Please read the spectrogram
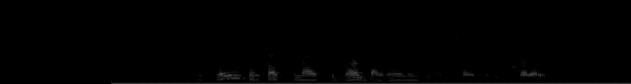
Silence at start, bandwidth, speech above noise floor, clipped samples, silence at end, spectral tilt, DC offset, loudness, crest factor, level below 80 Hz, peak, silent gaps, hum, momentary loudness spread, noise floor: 1.1 s; 10 kHz; 21 dB; under 0.1%; 0 s; -4.5 dB/octave; 0.1%; -62 LUFS; 20 dB; -86 dBFS; -42 dBFS; none; none; 7 LU; -84 dBFS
